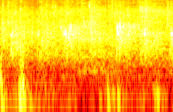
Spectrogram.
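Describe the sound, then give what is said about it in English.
A church audience at Crossroads claps together as a morning clap offering to worship the Lord, a dense, steady wash of many hands, fairly soft throughout with no voices standing out over it. “Let's worship our Lord with a clap offering.”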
